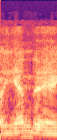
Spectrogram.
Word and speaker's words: Allende: So let's move on to Allende. Is that the pronunciation? Mm-hmm. Yeah. Well, Allende again, president of Chile, and Allende went up against a very powerful U.S.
